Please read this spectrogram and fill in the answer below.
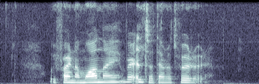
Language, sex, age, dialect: Faroese, female, 15-35, Suðurstreymoy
